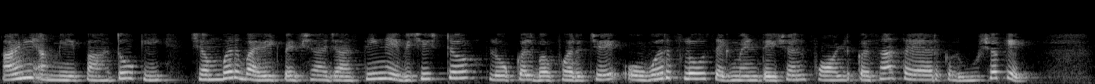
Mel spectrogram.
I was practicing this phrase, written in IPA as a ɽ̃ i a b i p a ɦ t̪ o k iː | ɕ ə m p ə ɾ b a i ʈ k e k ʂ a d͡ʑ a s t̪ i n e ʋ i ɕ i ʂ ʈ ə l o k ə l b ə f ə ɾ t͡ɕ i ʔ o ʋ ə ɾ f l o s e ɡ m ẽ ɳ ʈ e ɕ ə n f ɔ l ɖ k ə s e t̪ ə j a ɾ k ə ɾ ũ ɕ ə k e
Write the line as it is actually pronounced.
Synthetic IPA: a ɽ̃ i a m i p a ɦ t̪ o k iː | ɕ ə m b ə ɾ b a i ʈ p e k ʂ a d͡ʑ a s t̪ i n e ʋ i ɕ i ʂ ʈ ə l o k ə l b ə f ə ɾ t͡ɕ e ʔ o ʋ ə ɾ f l o s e ɡ m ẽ ɳ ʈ e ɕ ə n f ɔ l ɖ k ə s a t̪ ə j a ɾ k ə ɾ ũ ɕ ə k e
